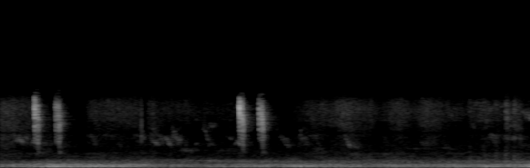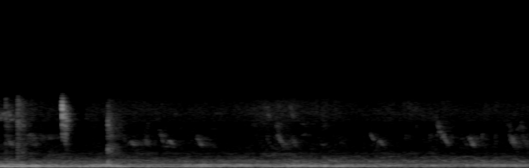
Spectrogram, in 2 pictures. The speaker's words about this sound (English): So the path is all snowy. It's all white and lovely. Oh, sparrows everywhere.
